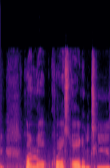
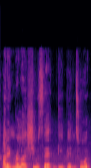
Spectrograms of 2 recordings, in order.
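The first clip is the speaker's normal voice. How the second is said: ordinary talk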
